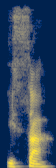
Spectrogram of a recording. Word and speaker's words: isa: For example, isa, which means one. Isa. The stress falls on the second syllable. So we say isa, isa.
